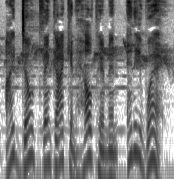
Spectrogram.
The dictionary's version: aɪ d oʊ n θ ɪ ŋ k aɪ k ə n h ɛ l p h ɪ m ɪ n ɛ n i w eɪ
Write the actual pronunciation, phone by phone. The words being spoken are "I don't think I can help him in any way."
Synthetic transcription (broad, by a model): aɪ d oʊ n θ ɪ ŋ k aɪ k ə n h ɛ l p h ɪ m ɪ n ɛ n i w eɪ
